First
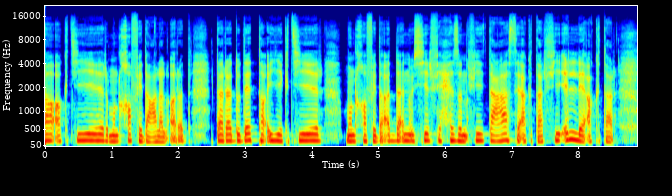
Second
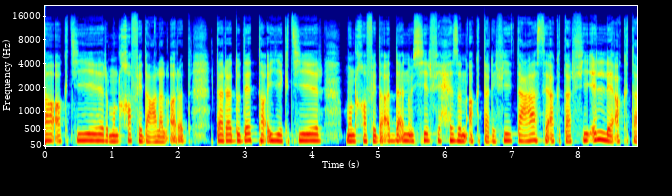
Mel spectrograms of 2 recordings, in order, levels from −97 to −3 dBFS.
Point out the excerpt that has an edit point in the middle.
first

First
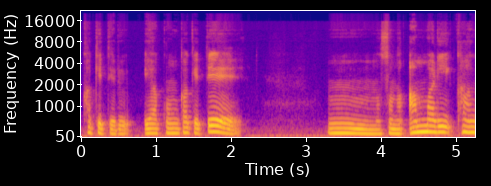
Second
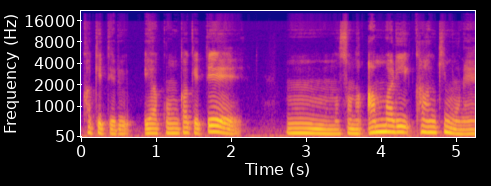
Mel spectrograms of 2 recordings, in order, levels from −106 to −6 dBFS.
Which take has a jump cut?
second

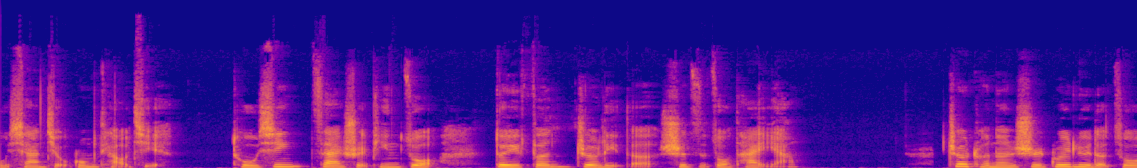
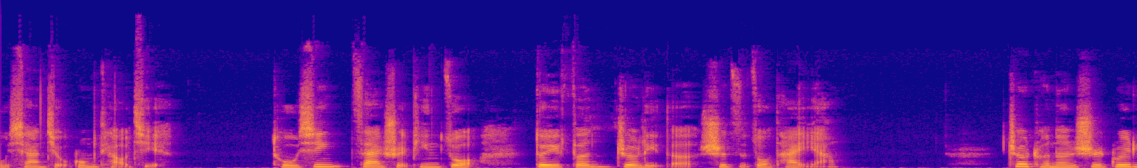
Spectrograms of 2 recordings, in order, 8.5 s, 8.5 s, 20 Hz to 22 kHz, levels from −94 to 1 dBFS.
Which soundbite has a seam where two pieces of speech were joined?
first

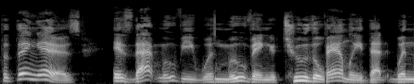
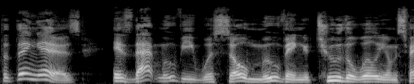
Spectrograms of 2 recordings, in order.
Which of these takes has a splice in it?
first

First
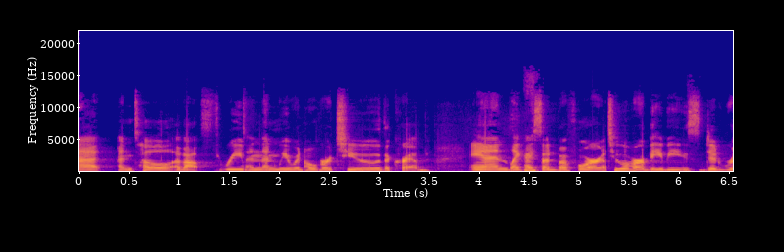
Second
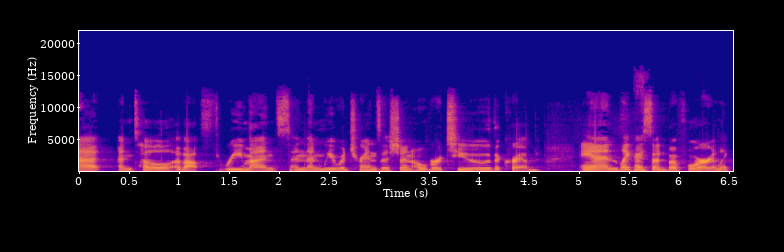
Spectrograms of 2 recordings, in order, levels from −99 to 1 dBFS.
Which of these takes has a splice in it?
first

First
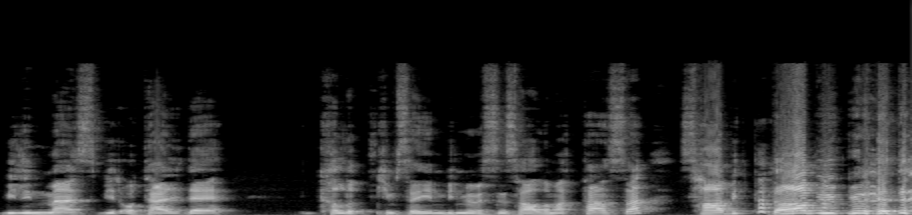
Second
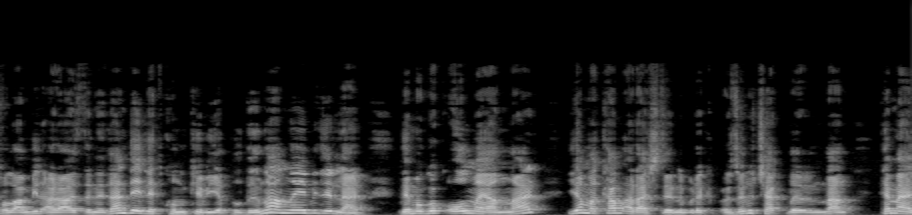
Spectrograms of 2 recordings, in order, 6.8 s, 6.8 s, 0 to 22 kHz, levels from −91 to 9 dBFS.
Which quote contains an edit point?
first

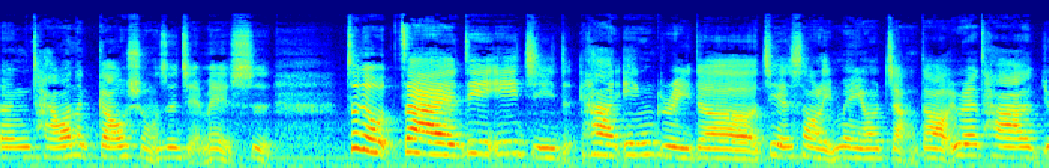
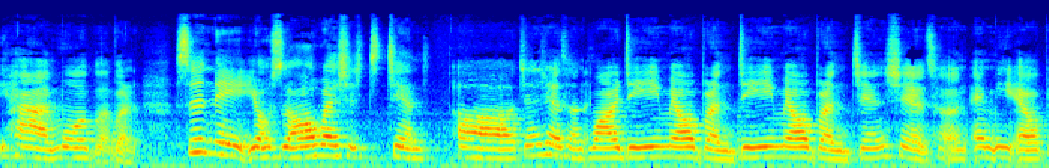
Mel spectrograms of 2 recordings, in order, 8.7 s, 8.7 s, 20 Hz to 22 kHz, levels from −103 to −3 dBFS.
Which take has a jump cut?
second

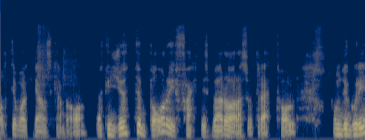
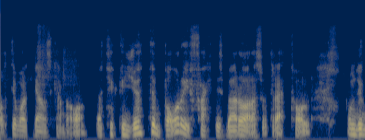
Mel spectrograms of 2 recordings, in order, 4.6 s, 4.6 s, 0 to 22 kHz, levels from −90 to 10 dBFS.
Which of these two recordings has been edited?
first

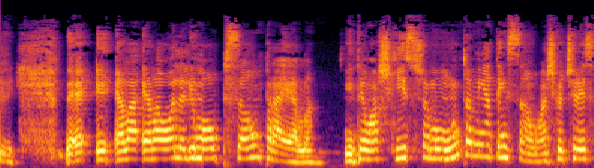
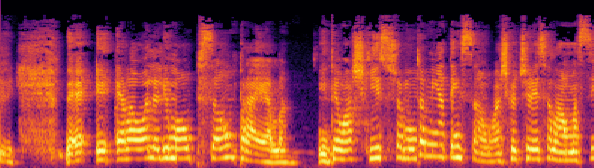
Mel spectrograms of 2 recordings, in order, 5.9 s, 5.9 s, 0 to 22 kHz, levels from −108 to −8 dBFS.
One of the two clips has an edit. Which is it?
second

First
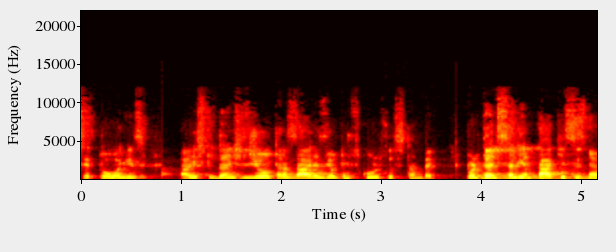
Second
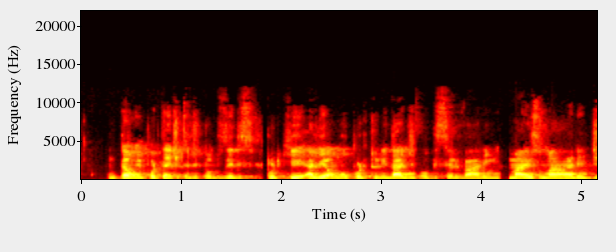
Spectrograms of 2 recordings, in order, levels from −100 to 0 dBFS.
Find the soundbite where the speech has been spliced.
second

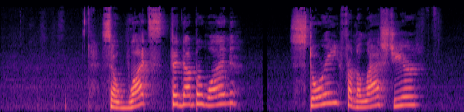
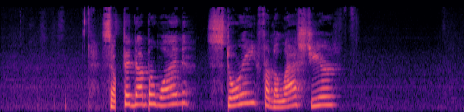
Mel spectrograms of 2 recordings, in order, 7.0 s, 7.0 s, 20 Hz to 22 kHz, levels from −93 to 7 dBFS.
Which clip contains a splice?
second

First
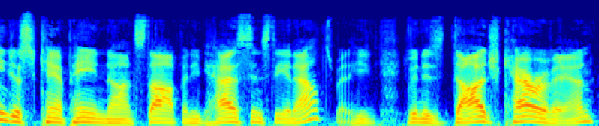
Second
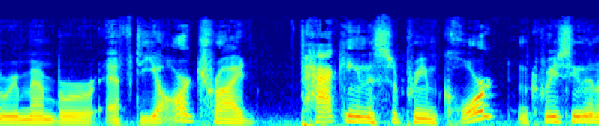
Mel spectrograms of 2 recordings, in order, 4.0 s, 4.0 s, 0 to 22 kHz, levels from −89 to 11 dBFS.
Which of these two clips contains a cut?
first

